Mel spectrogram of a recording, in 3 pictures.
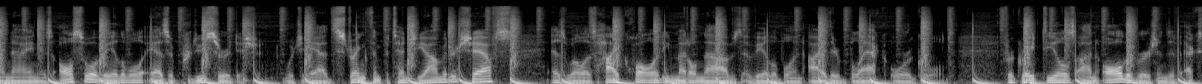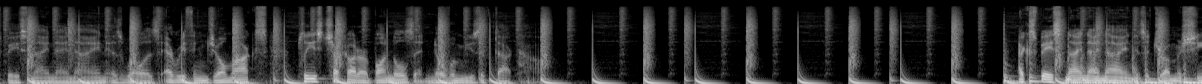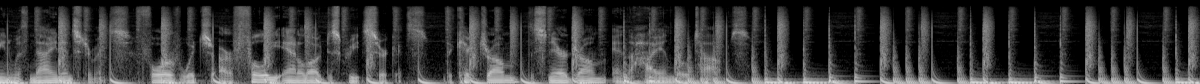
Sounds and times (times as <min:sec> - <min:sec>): Speech: 0:00.0 - 0:17.5, 0:22.2 - 0:31.6.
